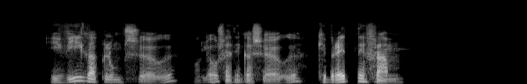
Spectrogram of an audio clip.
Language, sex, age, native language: Icelandic, male, 30-39, Icelandic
